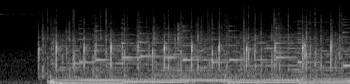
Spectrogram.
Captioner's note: applauding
